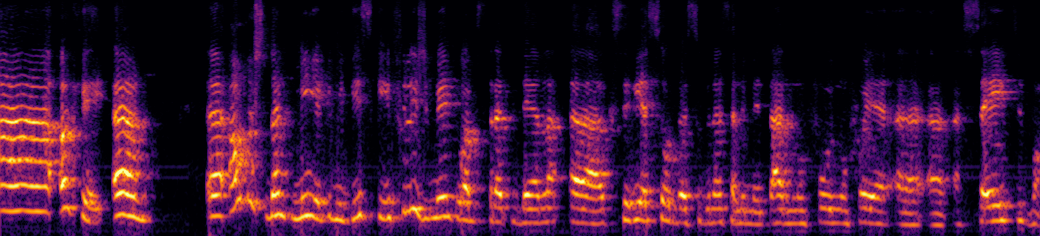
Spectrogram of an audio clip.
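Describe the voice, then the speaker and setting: A woman's somewhat breathy, medium-pitched voice with very wide pitch swings and big swings in loudness. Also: moderate pace. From Mozambique, southern, near Maputo. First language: Xangana (Tsonga) (speaking Portuguese). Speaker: professor, keynote speaker. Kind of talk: conference lecture. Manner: hesitant, many fillers.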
